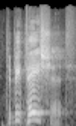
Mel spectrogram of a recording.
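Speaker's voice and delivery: high and loud on patient; stressed punchline. Retold or imitated. Pastor teasing a young believer, high emphatic patient. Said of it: "And I always go".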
